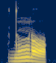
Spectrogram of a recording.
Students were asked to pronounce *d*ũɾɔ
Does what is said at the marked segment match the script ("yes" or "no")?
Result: yes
